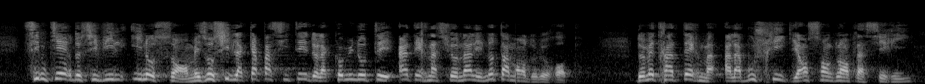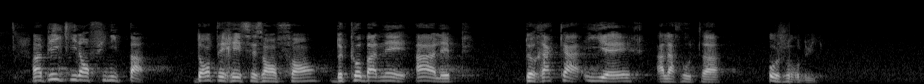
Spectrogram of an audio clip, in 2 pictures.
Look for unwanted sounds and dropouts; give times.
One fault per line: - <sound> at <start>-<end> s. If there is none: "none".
none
